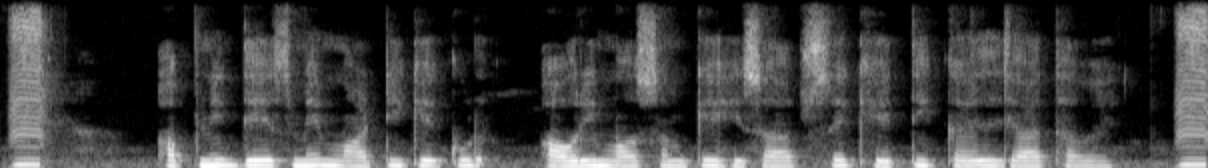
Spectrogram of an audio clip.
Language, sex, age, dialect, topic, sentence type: Bhojpuri, female, 25-30, Northern, agriculture, statement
